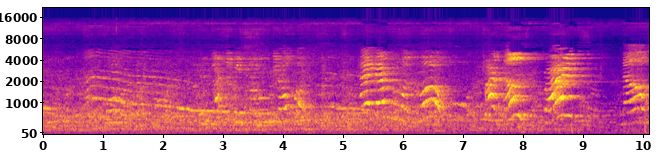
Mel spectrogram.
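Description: Many children's voices talking and calling out over one another, with louder, higher cries in the second half.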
